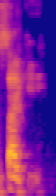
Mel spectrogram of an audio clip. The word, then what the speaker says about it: Psyche: Lewis had read the story of uh, uh, Cupid and Psyche. – Yeah. – Okay. Or Suke, if you're pronouncing it, you know, in Greek terms.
